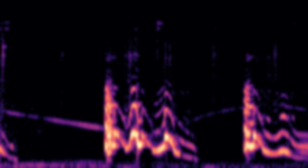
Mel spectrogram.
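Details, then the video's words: A domestic dog howling at night: wavering, yodel-like howls that rise and fall in pitch come in two bouts with a pause between, while a faint siren-like tone glides steadily in the background. "the Dog Doing Some Night Howling"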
